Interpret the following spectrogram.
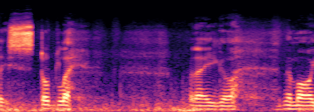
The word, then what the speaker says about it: Stoodley Pike: but we'll see so yeah here it is studle Pike now it is spelled St o d l e y stle I've always called it studly there you go the more you know where's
